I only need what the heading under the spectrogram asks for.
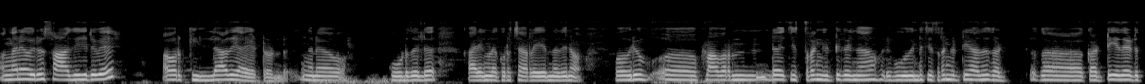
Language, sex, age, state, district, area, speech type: Malayalam, female, 30-45, Kerala, Idukki, rural, spontaneous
